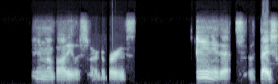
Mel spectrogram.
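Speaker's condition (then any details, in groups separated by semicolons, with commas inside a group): Facial paralysis after surgery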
